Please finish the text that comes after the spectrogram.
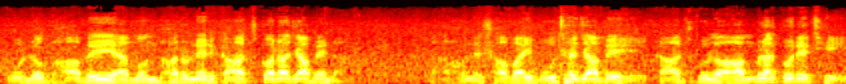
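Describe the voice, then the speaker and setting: A man's voice: mid-range voice, normal speed, close to an everyday voice. A man voicing a scheming, gloating village landowner in a cartoon story, commanding and conspiratorial in manner. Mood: cautious, commanding. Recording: rain noise behind the voice.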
